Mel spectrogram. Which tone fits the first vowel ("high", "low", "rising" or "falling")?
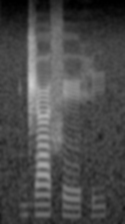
high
